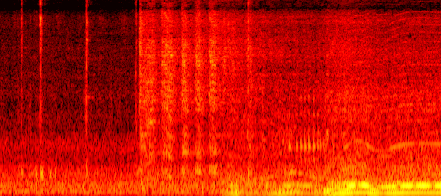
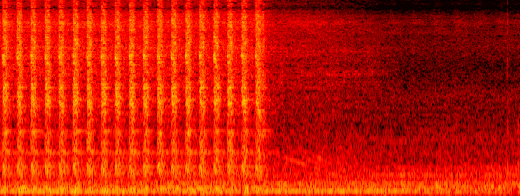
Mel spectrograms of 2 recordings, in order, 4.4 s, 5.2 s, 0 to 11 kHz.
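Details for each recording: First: Toyota 8FGU25 propane forklift, after oil pressure sending unit replacement and the fuel selector flipped back to propane: brief cranking, then it catches at once and settles into a steady, rising idle; a normal start, and the oil pressure light is gone. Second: Toyota 8FGU25 propane forklift, first start after oil pressure switch replacement: steady starter chugging at about 3.5 beats per second for over two seconds, then it quits without catching, because the gasoline/propane fuel selector was switched off.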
